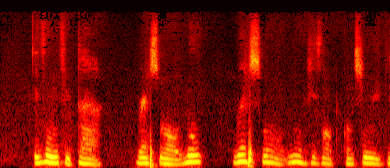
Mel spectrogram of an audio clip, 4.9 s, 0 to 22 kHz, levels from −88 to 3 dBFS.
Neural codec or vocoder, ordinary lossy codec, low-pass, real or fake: codec, 44.1 kHz, 2.6 kbps, DAC; MP3, 64 kbps; 19.8 kHz; fake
